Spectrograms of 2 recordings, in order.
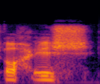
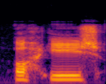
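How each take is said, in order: First: "oh ish" with two brief vowels; short-short variant. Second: "oh ish" with a lengthened second vowel; short-long variant. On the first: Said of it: "it's pronounced short, short". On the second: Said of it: "short long". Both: Shown as a demonstration.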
